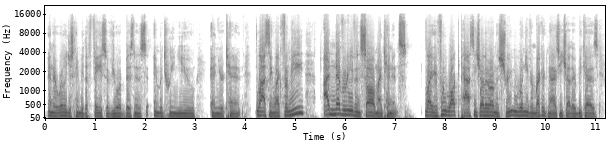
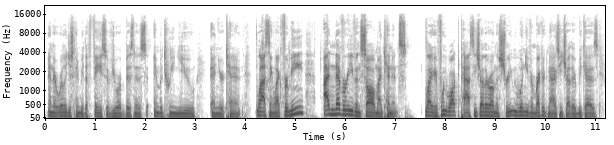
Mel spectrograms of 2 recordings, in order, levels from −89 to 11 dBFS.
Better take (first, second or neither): second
